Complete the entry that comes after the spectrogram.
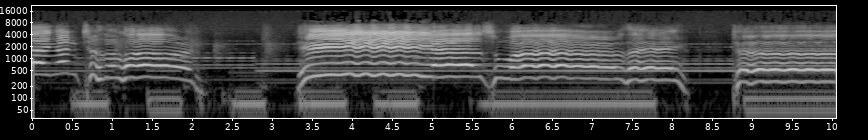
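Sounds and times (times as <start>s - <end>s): instrumental accompaniment: 0.0s - 10.0s
low bass pulse: 0.5s - 4.9s.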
